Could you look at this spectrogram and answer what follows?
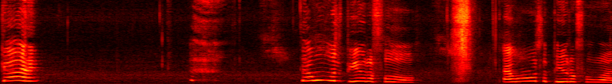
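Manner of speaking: talking while crying through the words. After a story is read aloud to listeners, crying while talking. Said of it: "I'm actually crying".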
